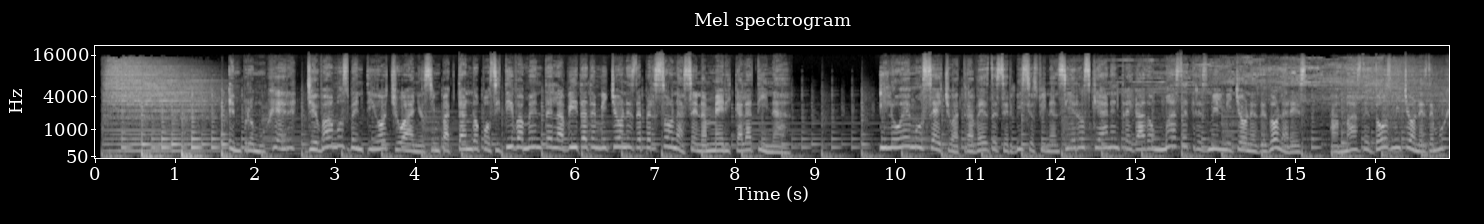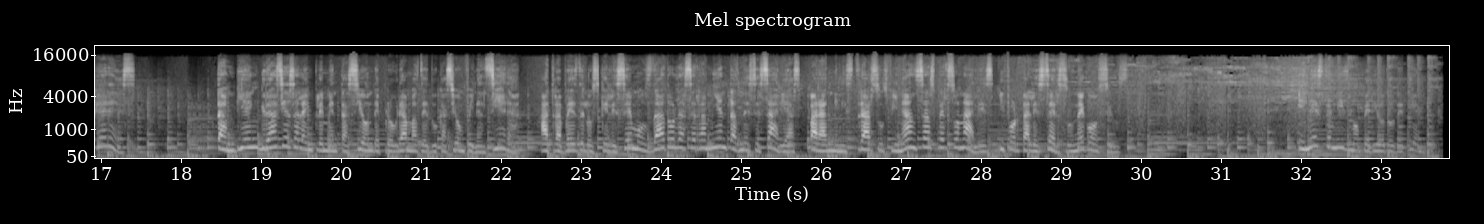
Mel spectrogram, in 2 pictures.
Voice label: SPOT TV; PROMUJER

